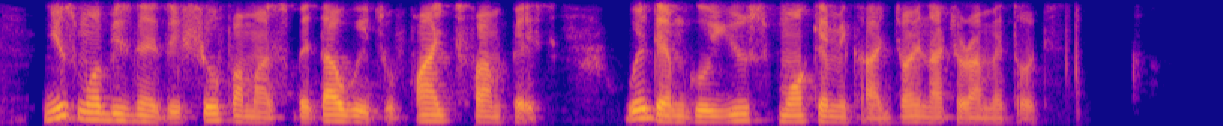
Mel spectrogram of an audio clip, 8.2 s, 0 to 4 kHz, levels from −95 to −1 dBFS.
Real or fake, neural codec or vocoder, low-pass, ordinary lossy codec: real; none; 3.6 kHz; Opus, 16 kbps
